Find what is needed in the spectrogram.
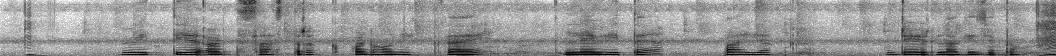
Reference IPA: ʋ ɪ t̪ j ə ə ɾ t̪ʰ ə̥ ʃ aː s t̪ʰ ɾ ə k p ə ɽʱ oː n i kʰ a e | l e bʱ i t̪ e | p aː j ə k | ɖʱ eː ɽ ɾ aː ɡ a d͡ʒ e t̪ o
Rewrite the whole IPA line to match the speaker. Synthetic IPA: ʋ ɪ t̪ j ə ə ɾ t̪ʰ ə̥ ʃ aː s t̪ ɾ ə k p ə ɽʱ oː n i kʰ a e | l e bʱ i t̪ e | p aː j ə k | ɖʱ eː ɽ l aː ɡ e d͡ʒ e t̪ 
